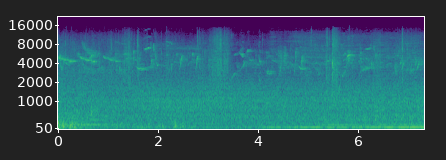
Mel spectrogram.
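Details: Lesser redpolls (Acanthis cabaret), at least two uncommon visitors at garden feeders in West Wellow, Hampshire, calling with thin, high twittering chips scattered quickly through the clip, over a low engine-like drone that swells later.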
